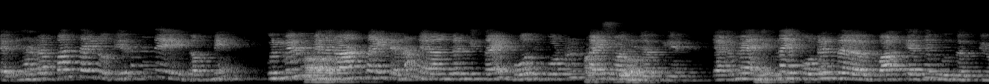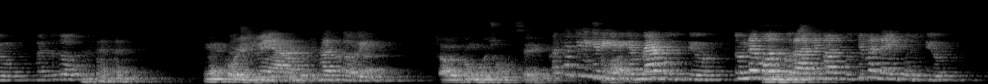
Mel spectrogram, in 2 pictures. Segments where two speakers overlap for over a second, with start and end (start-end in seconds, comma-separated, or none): 12.2-13.6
